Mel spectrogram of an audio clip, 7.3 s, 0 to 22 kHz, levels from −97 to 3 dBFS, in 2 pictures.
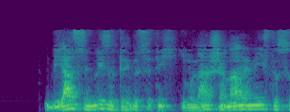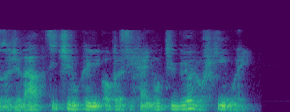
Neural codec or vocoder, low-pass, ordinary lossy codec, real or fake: codec, 16 kHz, 1 kbps, FunCodec, trained on Chinese and English, 50 frames a second; 7.2 kHz; AAC, 24 kbps; fake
